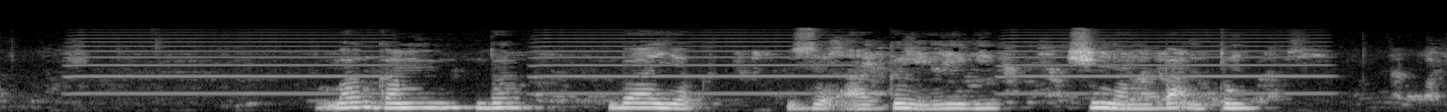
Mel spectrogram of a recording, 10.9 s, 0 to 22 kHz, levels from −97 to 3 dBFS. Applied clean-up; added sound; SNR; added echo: none; Trumpet; 20 dB; none.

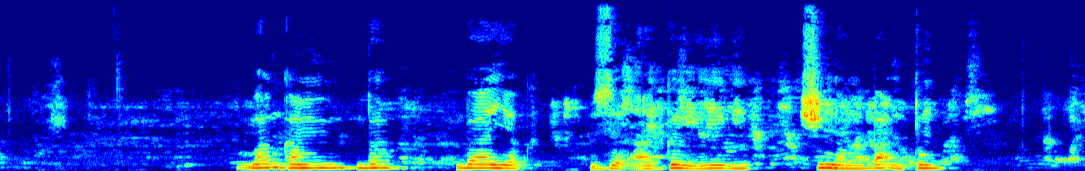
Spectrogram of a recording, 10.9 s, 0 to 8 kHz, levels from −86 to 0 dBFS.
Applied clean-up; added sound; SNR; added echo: none; none; none; none.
